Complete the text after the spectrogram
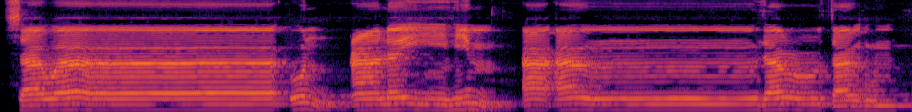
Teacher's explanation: Sawa'un 'alaihim. Ada tanwin atau dhammatain di sini bertemu dengan huruf ain, maka kita membacanya dengan jelas. Jadi sawa'un 'alaihim, jangan dibaca dengan samar sawa'un 'alaihim atau dengung sawa'un 'alaihim.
